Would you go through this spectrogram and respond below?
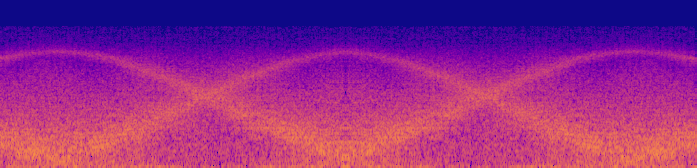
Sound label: white shadow mode loop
